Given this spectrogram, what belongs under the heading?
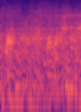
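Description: Muscovy ducks give a short burst of loud, close quacking by a lake, a couple of overlapping raspy calls within under a second.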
